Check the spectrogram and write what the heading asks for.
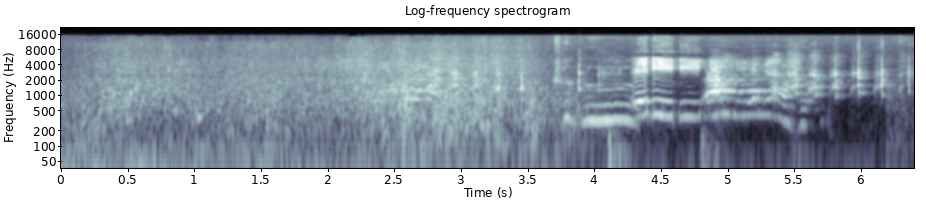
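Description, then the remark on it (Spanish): Sea waves wash in with a steady, broad rushing roar for a few seconds, then a child's high giggling and playful voice rise over the fading surf. “Dice, hay tres cosas en la vida que nunca te cansas de mirar. Una es el mar,”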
